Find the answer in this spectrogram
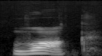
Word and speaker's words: walk: अब इस तरीके से नेक्स्ट वर्ड है वॉक, WALK, वॉक, तो वॉक WALK, जो यहाँ पे भी ये क्या है, एल साइलेंट है।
